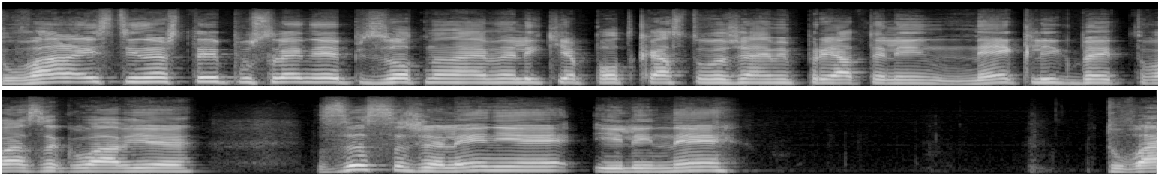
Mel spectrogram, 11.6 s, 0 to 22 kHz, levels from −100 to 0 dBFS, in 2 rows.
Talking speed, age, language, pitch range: 115 wpm, 20-39, Bulgarian, 165-195 Hz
